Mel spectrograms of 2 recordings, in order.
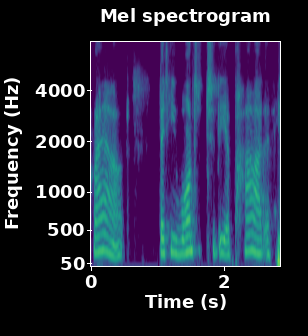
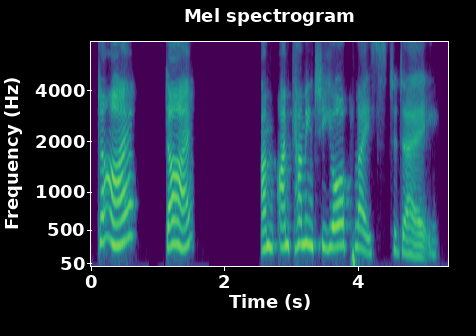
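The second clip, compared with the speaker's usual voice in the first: raised, louder voice hailing someone; calling out; 5 semitones higher, 7 dB louder than usual. Acted. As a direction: call a name across a crowd. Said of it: "called to me in the crowd".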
